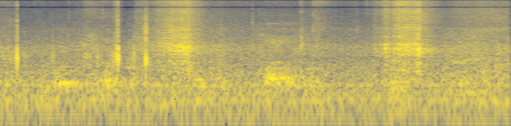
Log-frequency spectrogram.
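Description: Police riot gear being handled. There are a few sharp clicks in the first second or so, then two bursts of rustling, about a second and a half in and again past three seconds.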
